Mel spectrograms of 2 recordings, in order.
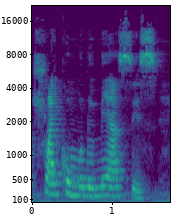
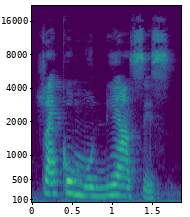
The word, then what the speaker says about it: trichomoniasis: B we have genital warts and we have trichomonomiasis yeah trichomoniasis am I pronouncing this to his way yes just know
